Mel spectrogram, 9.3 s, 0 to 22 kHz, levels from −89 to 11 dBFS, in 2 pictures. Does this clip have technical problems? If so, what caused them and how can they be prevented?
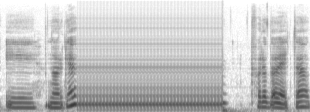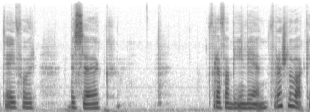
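Yes. From 1.16 s to 3.34 s the speech gives way to a steady, buzzy drone near 47 Hz. This is a system hang loop. The computer or audio driver stalled, and the sound hardware kept replaying the last chunk in its ring buffer, a 21.33 ms slice repeated about a hundred times. That length fits a 1024-sample buffer, and the rapid repetition fuses into a tone. To prevent it, give the audio thread real-time priority and keep drivers stable and up to date.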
